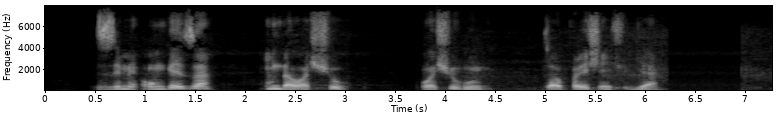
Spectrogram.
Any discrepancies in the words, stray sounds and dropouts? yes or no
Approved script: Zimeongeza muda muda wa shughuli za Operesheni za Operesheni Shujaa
yes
